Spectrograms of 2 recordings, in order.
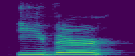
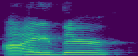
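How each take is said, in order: First: It is said the American way. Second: It is said the British way. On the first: "I am from America... And I say either and neither" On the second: "especially um, British people, I think, say either or neither"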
